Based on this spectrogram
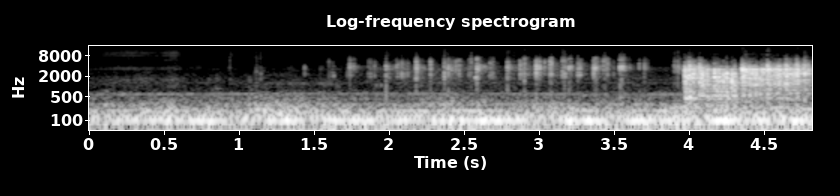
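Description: Dice rattle and clatter for a nature check in a tabletop role-playing game: many quick, light clicks patter across the surface, ending in a louder, denser burst of clattering.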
